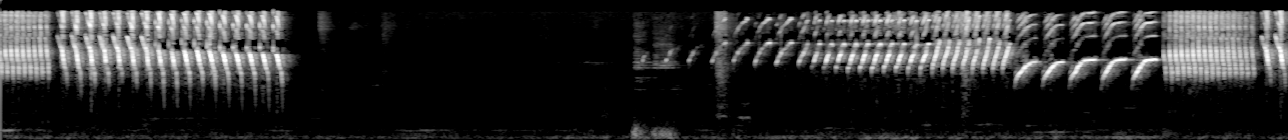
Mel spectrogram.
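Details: Canary singing in a long, energetic stream meant to call rivals into singing: fast repeated high trills for about three seconds, a pause, then rapid sweeping whistled notes and rolling trills, with falling slurred phrases near the end.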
